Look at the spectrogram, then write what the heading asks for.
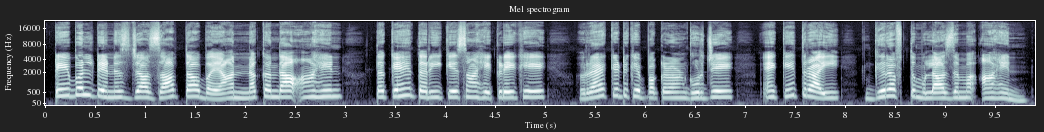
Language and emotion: Sindhi, neutral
